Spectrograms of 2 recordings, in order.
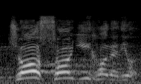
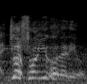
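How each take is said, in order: First: Emphatic declaration. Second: Said in the usual way. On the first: Shown as a demonstration. Preacher shows the congregation how to declare it, loud and emphatic. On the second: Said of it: "No diga".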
